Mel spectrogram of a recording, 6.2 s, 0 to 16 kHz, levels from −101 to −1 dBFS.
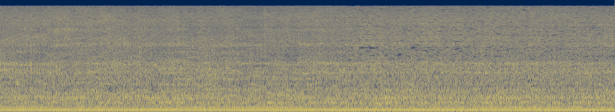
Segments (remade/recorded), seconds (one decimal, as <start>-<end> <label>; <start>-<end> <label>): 0.0-3.4 remade; 3.4-6.2 recorded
